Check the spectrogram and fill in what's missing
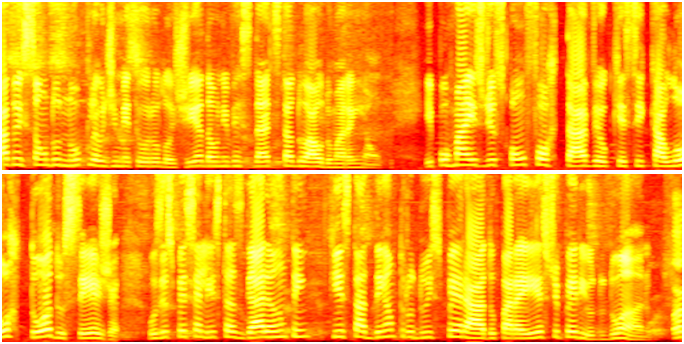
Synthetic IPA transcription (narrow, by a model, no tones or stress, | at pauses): ad̪uisɐ̃w̃d̪ʊnuklewd͡ʒɪmet̪eoɾoloʒiɐd̪ɐuniveɾsid̪ad͡ʒɪːst̪ad̪uawd̪ʊmaɾɐ̃ɲɐ̃w̃ | ɪpoɾmajzd͡ʒiskõfoɾt̪avewkesɪkaloɾt̪od̪ʊseʒɐʊzɪspesialist̪ɐzɡaɾɐ̃nt̪ẽj̃kɪːst̪ad̪ẽnt̪ɾʊd̪ʊispeɾad̪ʊpaɾɐest͡ʃɪpeɾiwd̪ʊd̪ʊɐ̃nʊ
